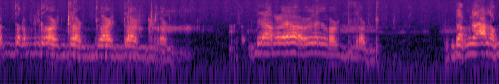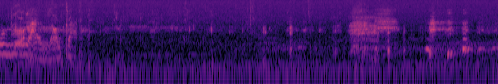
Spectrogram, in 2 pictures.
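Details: Pet cat being scratched, which it loves, making a funny sound: three bursts of throaty, gargling, warbling yowls, each lasting one to two seconds, separated by short pauses, then softer faint mutters near the end.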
